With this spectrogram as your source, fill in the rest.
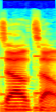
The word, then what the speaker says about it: Cao Cao: Chow Chow is pronounced Cao Cao.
